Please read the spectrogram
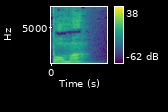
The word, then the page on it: bomber: British English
